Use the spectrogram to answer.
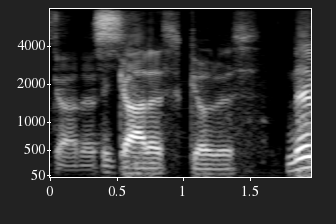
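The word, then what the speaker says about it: Godus: And they've made Goddess and Goddess Wars, and not doing it's too totally pronounced Goddess.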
